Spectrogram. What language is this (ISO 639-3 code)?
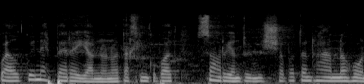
cym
